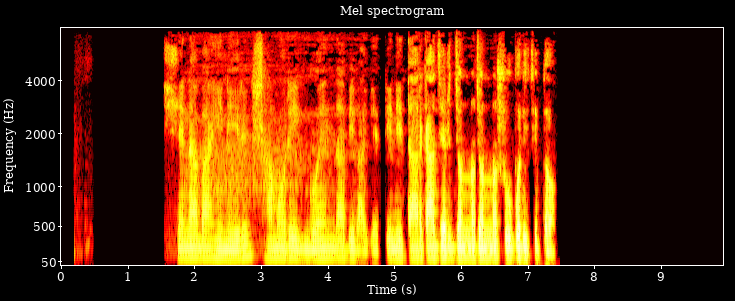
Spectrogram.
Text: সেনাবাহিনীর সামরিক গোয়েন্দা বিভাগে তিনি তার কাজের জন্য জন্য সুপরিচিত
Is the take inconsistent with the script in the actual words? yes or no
no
